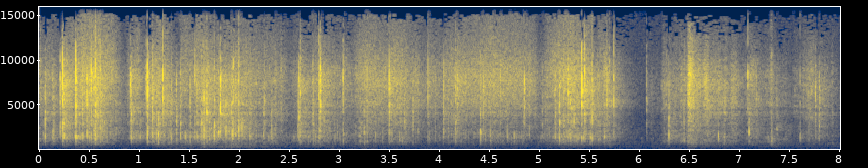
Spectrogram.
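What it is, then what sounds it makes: Stack of printed paper sheets. Fingertips and nails rub and scratch the top sheet of a stack of printed A4 paper resting on a table, crinkling it. The sound is a dense, dry, bright scratching and crackling with almost no low end, swelling and fading in short bursts with a brief quiet dip near the six-second mark.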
